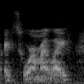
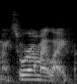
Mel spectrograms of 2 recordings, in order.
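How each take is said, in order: First: Whispered, no voice at all; hushed unvoiced vow. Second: Said in the usual way. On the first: Shown as a demonstration. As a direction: breathe it as a secret oath.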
